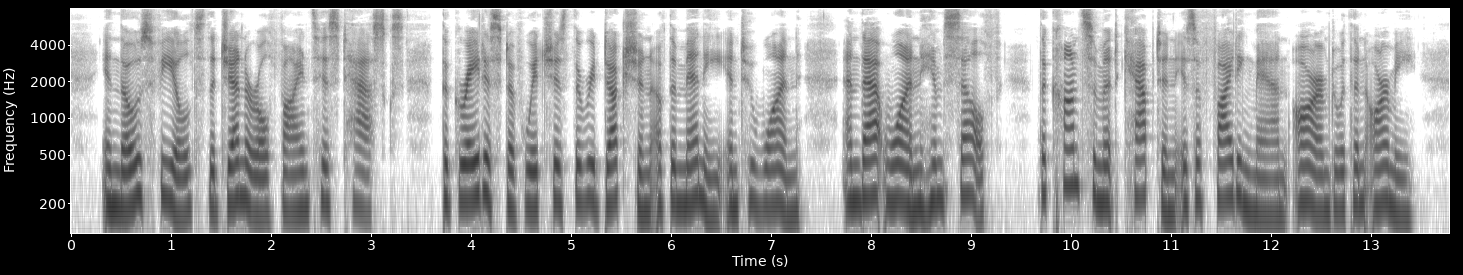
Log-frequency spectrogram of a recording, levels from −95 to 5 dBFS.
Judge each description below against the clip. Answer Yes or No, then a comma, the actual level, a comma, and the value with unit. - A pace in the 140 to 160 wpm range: Yes, average, 150 wpm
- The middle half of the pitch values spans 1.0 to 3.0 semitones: Yes, average, 2.7 semitones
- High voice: Yes, high, 195 Hz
